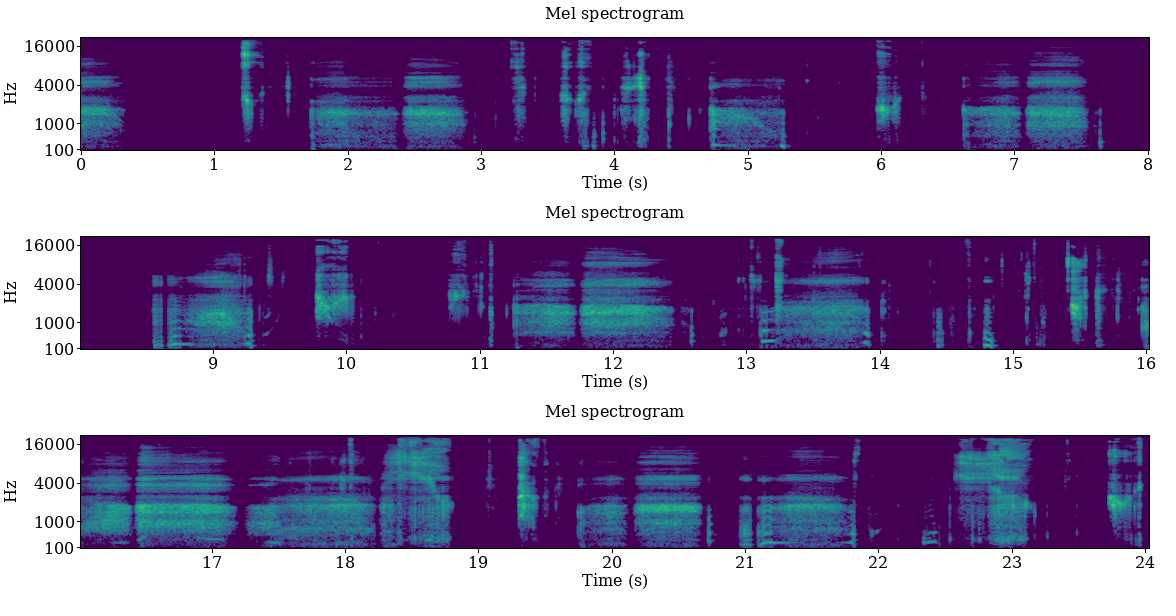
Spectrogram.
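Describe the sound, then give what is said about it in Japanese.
Kissing sounds of a welcome-home kiss come as many short, wet, smacking mouth noises in quiet, irregular bursts separated by brief silences. “ご主人様のご要望通り、お帰りのキスをさせていただきます”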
